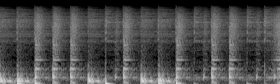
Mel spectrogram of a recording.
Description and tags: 170 amen mangled 5
A mangled Amen breakbeat
amen, bass, dnb, drum, idm, jungle, mangled, processed, winstons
